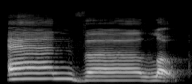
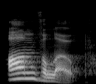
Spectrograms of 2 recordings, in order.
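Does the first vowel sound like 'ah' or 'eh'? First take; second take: eh; ah. First: The first vowel sounds like 'eh' in red. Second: The first vowel sounds like 'ah' in father. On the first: "E as in red" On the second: "ah as in father"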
